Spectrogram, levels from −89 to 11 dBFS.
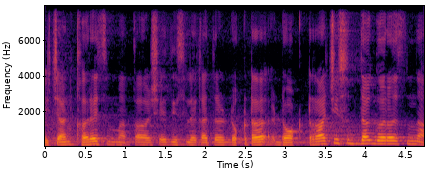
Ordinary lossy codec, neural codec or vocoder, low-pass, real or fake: none; none; none; real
